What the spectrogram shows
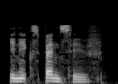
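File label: "inexpensive" British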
